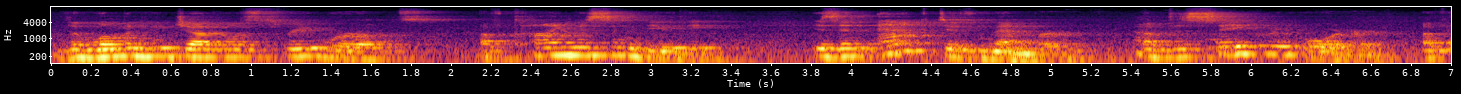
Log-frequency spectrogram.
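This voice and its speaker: A woman giving a warm, chatty tribute at a memorial gathering, telling stories and leading the room in song. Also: on the low side. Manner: warm, chatty, leads group singing. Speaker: memorial speaker and singer. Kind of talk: heartfelt spoken tribute. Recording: echoey hall from far off, noisy room.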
